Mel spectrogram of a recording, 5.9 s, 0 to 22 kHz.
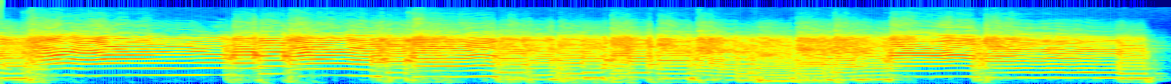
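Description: Distorted electric guitar played rhythm-style through a single-channel Komfort MK50 amp, dense chugging chords with crunchy overdrive, loud and continuous, with no talking.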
